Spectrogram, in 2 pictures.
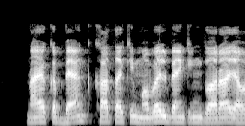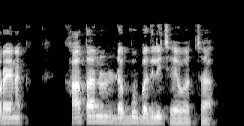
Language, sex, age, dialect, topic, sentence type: Telugu, male, 31-35, Central/Coastal, banking, question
